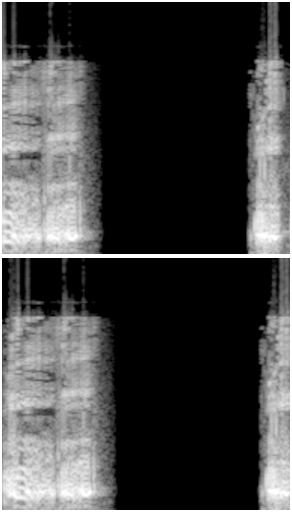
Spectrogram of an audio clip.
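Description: Piglets give short, hoarse grunts in quick pairs and triplets, each under half a second, separated by brief silences.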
